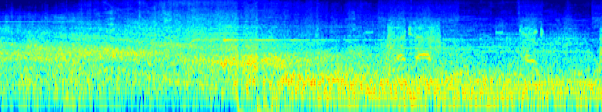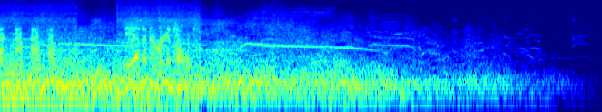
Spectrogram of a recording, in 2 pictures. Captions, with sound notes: SUCCESS! Cake! [Laughing] -Yeah that never gets old.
